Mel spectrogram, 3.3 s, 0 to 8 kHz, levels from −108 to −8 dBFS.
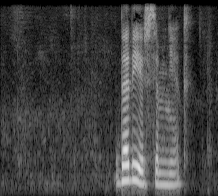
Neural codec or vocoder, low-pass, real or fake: codec, 24 kHz, 0.9 kbps, WavTokenizer, medium speech release version 1; 7.2 kHz; fake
